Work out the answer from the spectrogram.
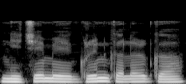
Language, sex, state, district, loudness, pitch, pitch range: Hindi, male, Arunachal Pradesh, Lower Dibang Valley, -12 LUFS, 130 Hz, 125-135 Hz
